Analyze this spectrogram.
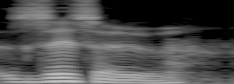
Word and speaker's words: Zissou: about the life aquatic with steve zizzle steve zizzo this is how you pronounce it fourth west hanson movie starring bill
